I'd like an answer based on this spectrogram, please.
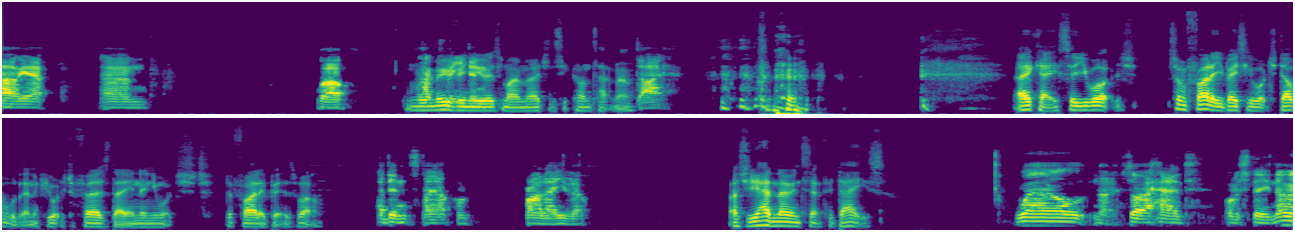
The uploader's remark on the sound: Sadly, there were some sound quality issues with this one, we've done what we can to fix them but we don't really know anything about audio editing so it's still not ideal.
